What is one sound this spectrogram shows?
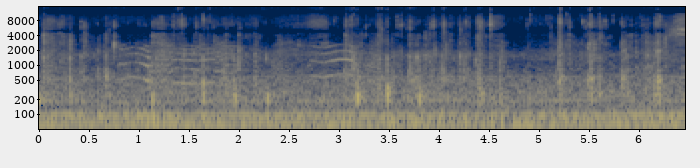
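A dog licks wetly and smacks its lips.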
